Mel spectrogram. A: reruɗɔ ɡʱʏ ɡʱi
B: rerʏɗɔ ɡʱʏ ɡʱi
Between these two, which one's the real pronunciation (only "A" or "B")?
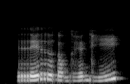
A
